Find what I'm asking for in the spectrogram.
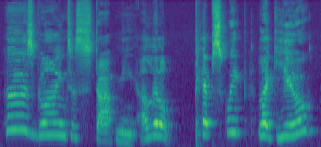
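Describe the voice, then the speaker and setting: A woman voicing a brave, clever man in a children's storybook, with a bold, deliberate, challenging manner. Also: high-pitched, big pitch swings, a little mellow, voice pushed up, full character voice. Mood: calm, challenging. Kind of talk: acted children's storybook reading.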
